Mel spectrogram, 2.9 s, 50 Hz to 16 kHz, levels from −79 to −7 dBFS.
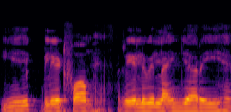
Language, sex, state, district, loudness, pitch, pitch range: Hindi, male, Uttar Pradesh, Jyotiba Phule Nagar, -27 LUFS, 115 Hz, 110-120 Hz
